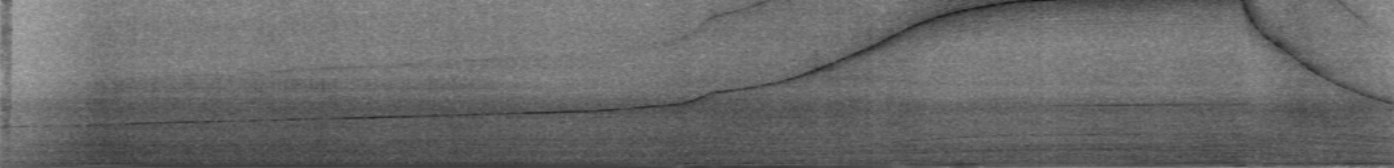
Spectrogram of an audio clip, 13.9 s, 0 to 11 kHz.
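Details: 2012 6.7L diesel on a dyno with a new second-gen turbo swap, after re-clamping a leaking new intercooler boot (earlier 730 hp at only 36 psi): engine pulls under load, turbo whistle climbs smoothly to a steady high pitch. Boost holds, no leak.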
